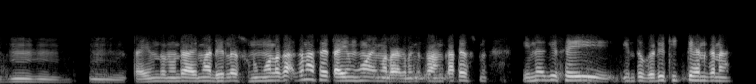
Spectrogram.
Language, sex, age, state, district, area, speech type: Santali, male, 30-45, West Bengal, Birbhum, rural, conversation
